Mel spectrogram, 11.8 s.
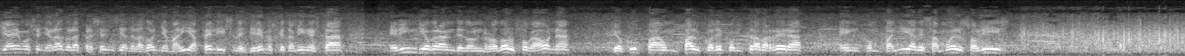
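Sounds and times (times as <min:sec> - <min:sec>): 
speech: 0:00.0 - 0:10.6
bullring crowd ovation: 0:05.8 - 0:11.8.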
